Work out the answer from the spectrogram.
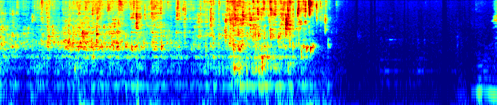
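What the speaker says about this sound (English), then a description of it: "Pour a whole pot of boiling water in here again." Boiling water poured from a pot into a sink drain being unclogged, a steady rushing splash and gurgle for about four seconds that stops abruptly, leaving near silence.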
